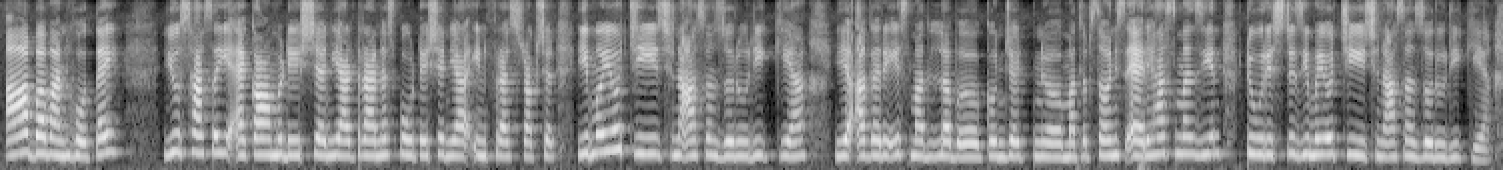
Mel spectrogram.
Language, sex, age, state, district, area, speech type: Kashmiri, female, 30-45, Jammu and Kashmir, Pulwama, rural, spontaneous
